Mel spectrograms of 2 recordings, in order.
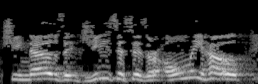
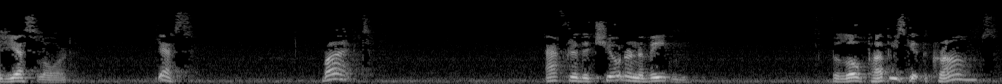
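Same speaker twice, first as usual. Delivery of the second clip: much lower and softer, meek; humble plea; 3 semitones lower, 8 dB quieter than usual. Pretend. The woman answering Jesus, low and humble. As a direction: murmur it humbly, head bowed.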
